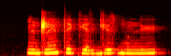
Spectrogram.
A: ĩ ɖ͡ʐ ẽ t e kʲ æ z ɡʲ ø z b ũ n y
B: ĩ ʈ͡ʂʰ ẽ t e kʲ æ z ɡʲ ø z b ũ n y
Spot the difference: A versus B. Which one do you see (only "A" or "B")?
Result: A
